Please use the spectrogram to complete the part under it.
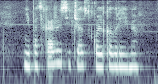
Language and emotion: Russian, neutral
